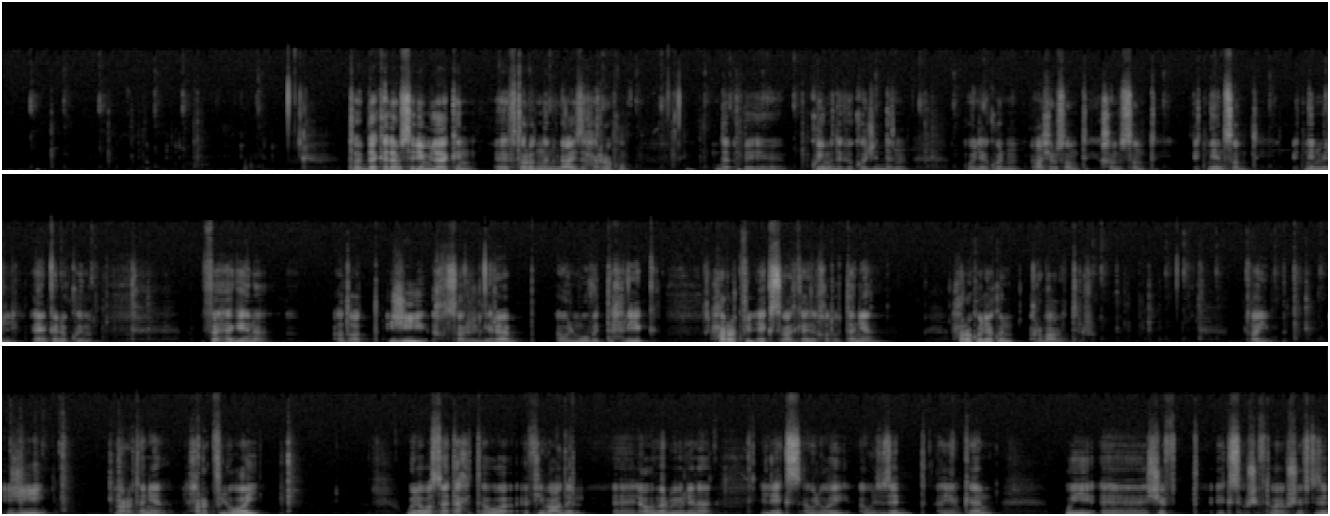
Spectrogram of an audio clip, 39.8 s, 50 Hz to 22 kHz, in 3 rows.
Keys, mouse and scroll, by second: 0.7-1.1 middle drag, 1.5-1.9 alt+shift+middle drag, 2.7-5.0 drag, 5.3 ctrl+middle click, 5.8 alt+middle click, 6.4 ctrl+alt+middle click, 7.1 alt+shift+middle drag, 7.6-7.9 ctrl+alt+middle drag, 8.8-9.2 ctrl+alt+middle drag, 9.5 middle click, 11.7 ctrl+middle click, 12.7-13.3 ctrl+middle drag, 13.9 ctrl+click, 24.9 alt+shift+middle click, 25.5 middle drag, 26.0 alt+shift+middle click, 26.5 ctrl+alt+middle click, 27.0 alt+shift+click, 27.6 g.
